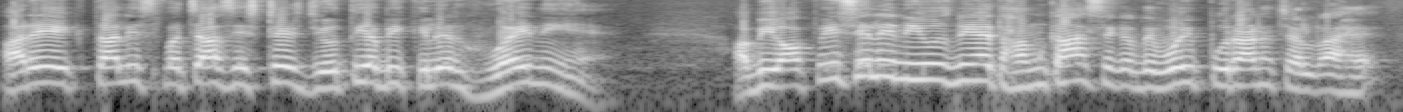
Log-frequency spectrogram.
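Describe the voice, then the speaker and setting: A man's voice: high voice, animated, brisk. A man, teaching an exam coaching class in a studio. He keeps checking in with his students as he goes.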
